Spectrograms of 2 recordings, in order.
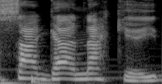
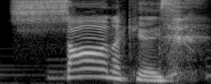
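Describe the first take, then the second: First: A G sound is heard in the middle. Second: No G sound is heard in the middle. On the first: The speaker calls it wrong. "If it's it's not Saganaki" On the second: The speaker calls it right. "apparently the G is silent"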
